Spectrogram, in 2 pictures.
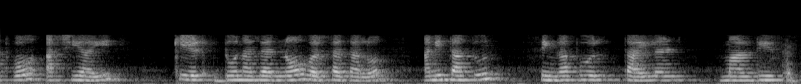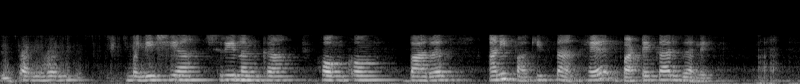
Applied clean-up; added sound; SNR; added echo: neural separator model SepFormer DNS4.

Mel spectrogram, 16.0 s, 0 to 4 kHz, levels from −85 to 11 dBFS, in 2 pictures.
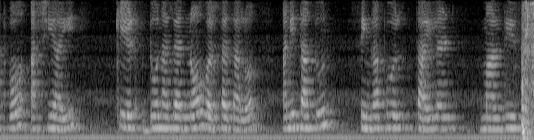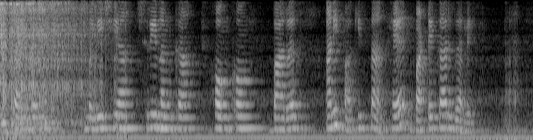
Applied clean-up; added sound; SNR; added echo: none; Tools; -3 dB; reverberation time 0.4 s.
